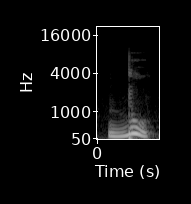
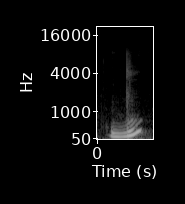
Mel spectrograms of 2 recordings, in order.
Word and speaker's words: bout: Un bout. Remember, final T not pronounced. Un bout.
